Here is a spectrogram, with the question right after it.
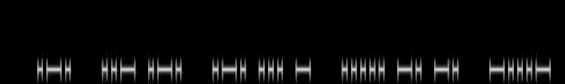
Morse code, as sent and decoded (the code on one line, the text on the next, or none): .-. / ..- .-. / .-. ... - / ..... -. -. / -...-
R UR RST 5NN <BT>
